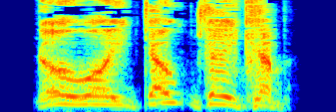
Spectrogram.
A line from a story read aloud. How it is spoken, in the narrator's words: Cobb snapped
